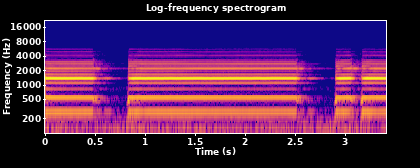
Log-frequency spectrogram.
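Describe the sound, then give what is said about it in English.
A vox humana reed stop on a pipe organ, a reed voice meant to resemble a human voice, plays a few sustained notes at one pitch. The tone is nasal and buzzy, held for about two seconds at its longest, with short breaks between notes. “There's an unusual one called a vox humana, which is supposed to sound like a human voice, although I've never thought it very much did. It sounds like this.”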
